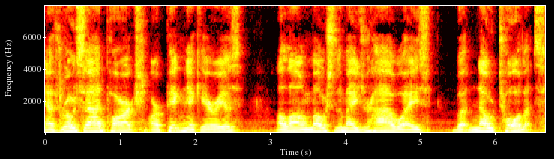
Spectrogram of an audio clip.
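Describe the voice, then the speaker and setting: At a very slow pace, a man with a fairly high pitch sounds somewhat breathy and keeps a fairly even intonation. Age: 80s+. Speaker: author reading his own novel. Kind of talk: reading aloud. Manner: halting.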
